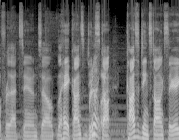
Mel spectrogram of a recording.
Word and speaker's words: Constantine: funny when people say Constantine. Technically speaking, the way you pronounce his name is Constantine. Yeah, I was just gonna ask Really? about It's, that. Really? Constantine rhymes with fine.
